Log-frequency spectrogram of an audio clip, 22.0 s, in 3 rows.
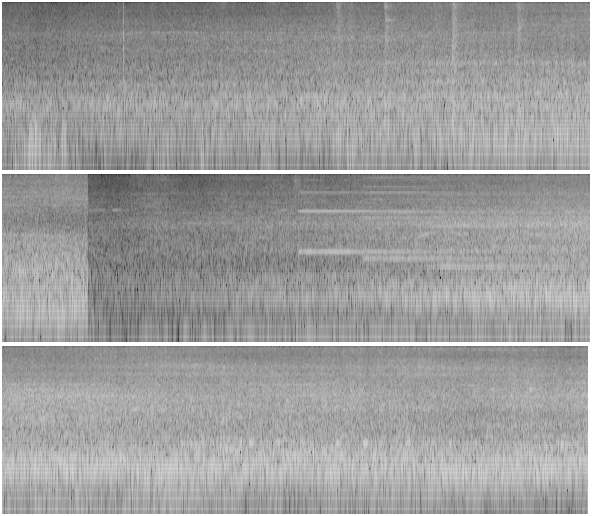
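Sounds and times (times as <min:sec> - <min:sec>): rail trolley rumbling: 0:00.0 - 0:22.0
electric train pulling away: 0:05.2 - 0:22.0
steady high whine: 0:08.4 - 0:17.0.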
